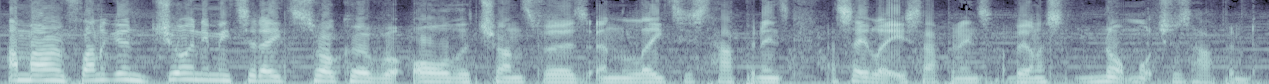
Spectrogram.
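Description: Fast-talking male podcast host. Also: medium pitch, soft background music. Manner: chatty, many restarts. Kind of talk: casual football chat.

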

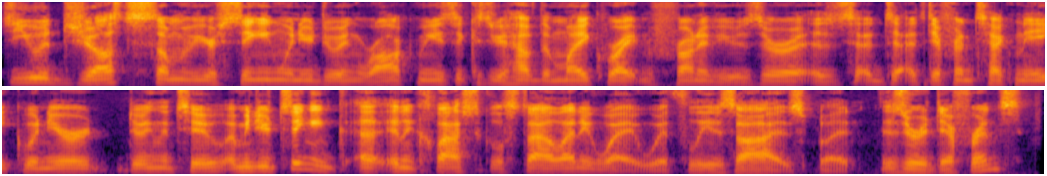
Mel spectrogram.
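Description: A man's voice: medium pitch, lively intonation, fast, hardly any pauses, fairly bright tone, no echo, studio quality. A man hosting a casual interview, rambling through his questions with many restarts. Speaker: interview host.

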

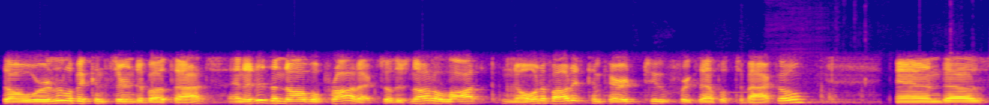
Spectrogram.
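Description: A man on a distant speakerphone, speaking as a health charity representative in a radio phone interview, measured and hesitant with fillers. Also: medium pitch. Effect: distant speakerphone sound. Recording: distant tinny speakerphone line.

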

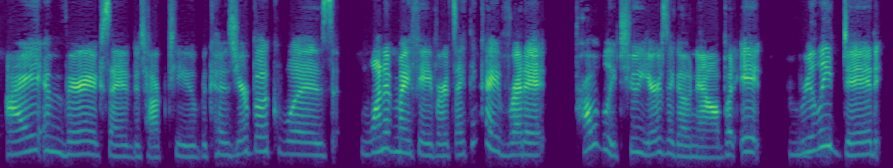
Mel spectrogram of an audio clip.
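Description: A woman's voice: mid-range voice, moderate pace, hardly any pauses, pushed and bright, dry recording. A woman hosting a podcast, reading her intro and then interviewing a guest with earnest enthusiasm. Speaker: podcast host.

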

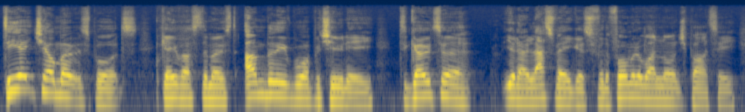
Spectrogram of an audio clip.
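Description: A man's voice: mid-range voice, fairly quick, darkish tone. A man hosting a podcast in a casual, chatty style. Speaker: podcast host. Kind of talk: casual chat.

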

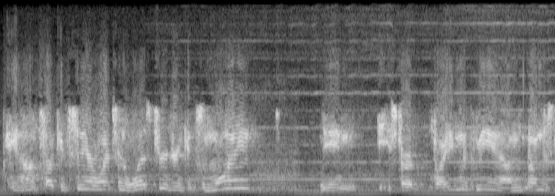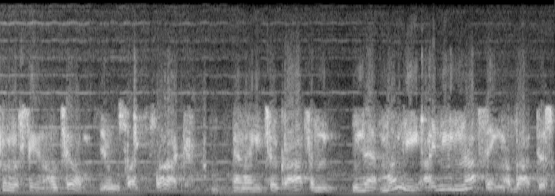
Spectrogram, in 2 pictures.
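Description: A man's voice: mid-range voice, a little fast, fairly bright tone, lo-fi sound, faint music behind. A middle-aged father being interviewed, talking in a rambling, profane, emphatic way.

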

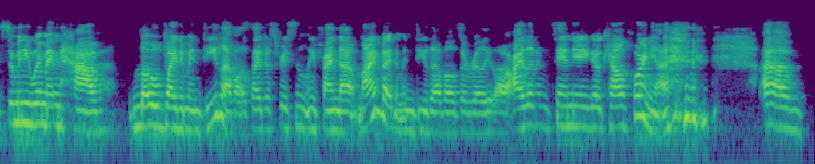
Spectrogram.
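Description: A woman's voice: fairly low pitch, a bit bright, highs cut off. A woman acupuncturist talking casually as a podcast guest, rambling with many fillers and restarts. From Rochester, New York.

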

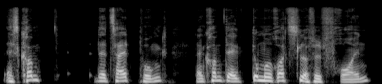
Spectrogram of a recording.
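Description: A man's voice: on the high side, a little slow, mellow, no echo, clean studio sound. A man in his forties, a podcast co-host, chatting casually in a crude, ranting way and acting out the voices he quotes. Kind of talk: casual chat.

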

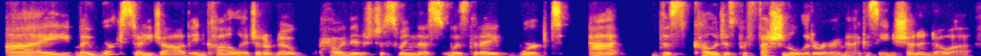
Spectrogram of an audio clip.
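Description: A middle-aged woman author with a lowish, slightly mellow voice answers interview questions chattily. She often restarts her sentences and laughs lightly.

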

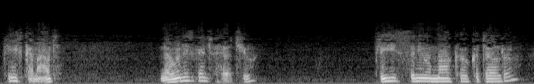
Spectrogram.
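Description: A man plays a calm, commanding detective in a radio drama, measured and gently reassuring. His voice moves up and down in pitch a lot. The sound is muffled, with faint hiss behind it. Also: natural voice. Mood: soothing.

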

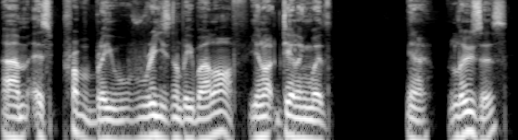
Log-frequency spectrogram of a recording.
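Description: New zealand man, radio co-host, low voice, dry close sound, blunt and argumentative. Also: fairly even intonation, moderate pace, a little mellow, dry recording. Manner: blunt, argumentative, plain-spoken. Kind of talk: talkback radio chat.

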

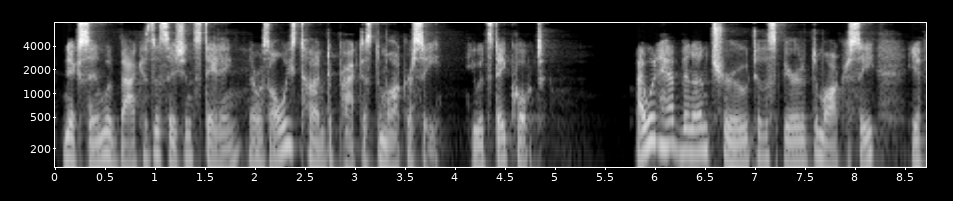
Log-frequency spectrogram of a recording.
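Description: A man's voice: medium pitch, husky. A man reading a scripted history narration as a host.

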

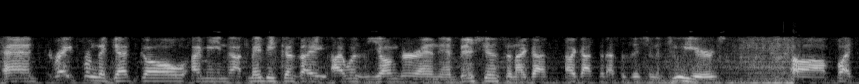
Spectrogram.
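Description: A man's voice: mid-range voice, fairly even intonation, moderate pace. A man calling in to a radio show over the phone, telling his story in a rambling way with many restarts. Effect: heard over the phone. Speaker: caller. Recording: tinny phone line with faint hiss.

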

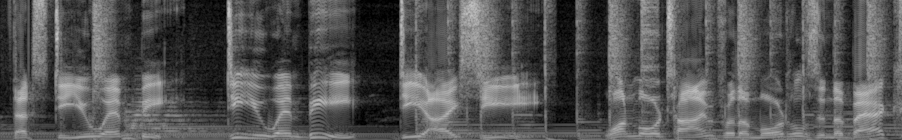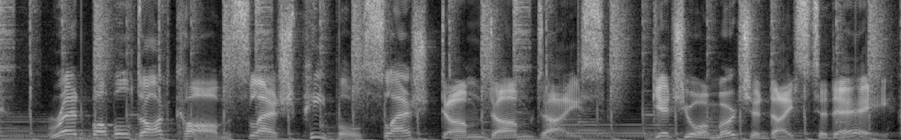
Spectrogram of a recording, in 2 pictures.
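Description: A man voicing a boastful male god of merchandising who speaks slowly and grandly and makes puns. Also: animated. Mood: grandiose. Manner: slow, grand, pun-making pitchman. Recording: music playing behind.

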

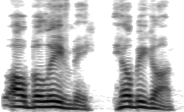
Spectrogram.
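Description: A man's voice: a little high, animated, normal speed, warm tone, dry recording, clean studio sound. A man co-hosting a podcast in casual banter, rambling with stammered restarts and teasing his co-host.

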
